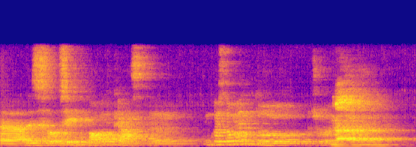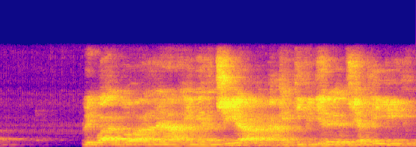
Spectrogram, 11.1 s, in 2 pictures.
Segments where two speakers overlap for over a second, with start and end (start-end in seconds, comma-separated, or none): none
